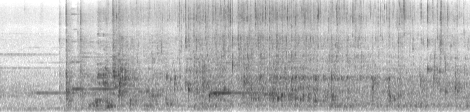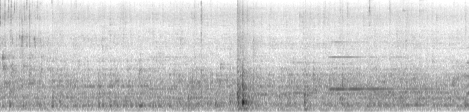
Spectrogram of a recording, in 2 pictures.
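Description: Western-style toilet flushing. Water rushes and swirls down the bowl starting about a second in, loudest for the first few seconds, then settles into a quieter steady running of water. A single sharp knock comes near the end.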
